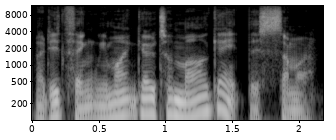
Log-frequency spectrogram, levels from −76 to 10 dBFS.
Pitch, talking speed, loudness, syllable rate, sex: 100 Hz, 275 wpm, -17 LUFS, 6.3 syllables/s, male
